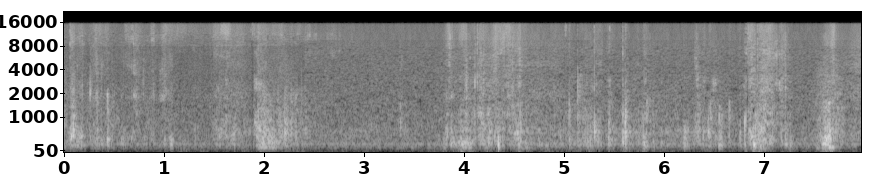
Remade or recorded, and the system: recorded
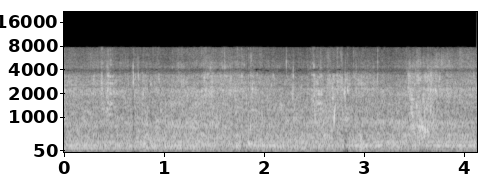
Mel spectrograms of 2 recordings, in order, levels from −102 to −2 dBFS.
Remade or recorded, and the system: recorded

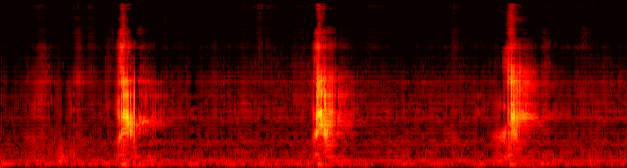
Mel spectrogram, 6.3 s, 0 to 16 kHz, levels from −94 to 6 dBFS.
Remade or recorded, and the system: remade, vocoder, BigVGAN v2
